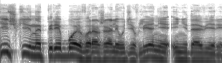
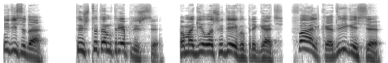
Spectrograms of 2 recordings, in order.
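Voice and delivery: calling out orders; 9 semitones higher than usual. A narrator's reading. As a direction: hurry them up, yelling. Iskra shouts orders.

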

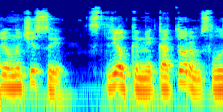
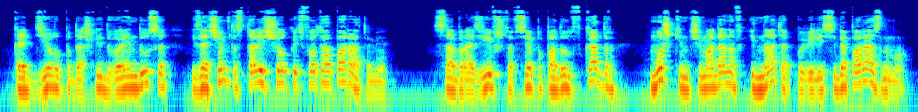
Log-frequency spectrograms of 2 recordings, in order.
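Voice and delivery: usual speaking voice

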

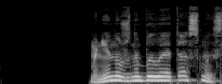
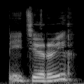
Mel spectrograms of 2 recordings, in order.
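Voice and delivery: «Пятерых?» rising at the end as a question; surprised echo question; 2 semitones higher than usual. Acted. Grandson startled to hear of five children, surprised question.

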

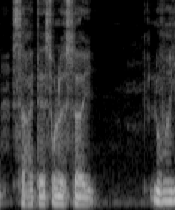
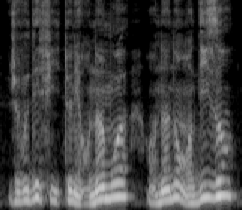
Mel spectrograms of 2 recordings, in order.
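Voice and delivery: raised, loud dare; boastful challenge; 5 semitones higher, 6 dB louder than usual. A narrator's reading. Old locksmith daring Malouin to find the trick, boastful. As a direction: throw down a proud challenge.

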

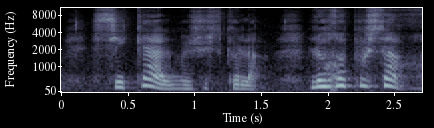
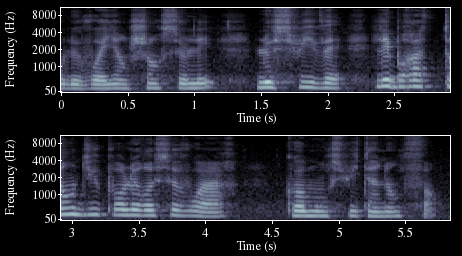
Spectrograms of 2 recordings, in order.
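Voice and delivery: usual speaking voice

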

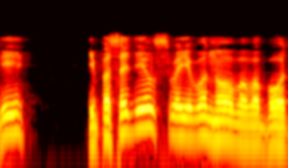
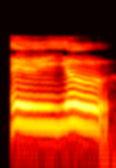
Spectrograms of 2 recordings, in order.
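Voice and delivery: parrot squawk; 13 semitones higher, 5 dB louder than usual. Acted. Parrot squawks when released.

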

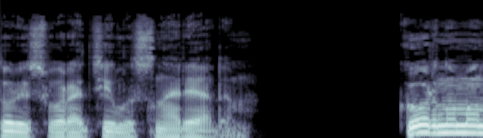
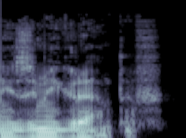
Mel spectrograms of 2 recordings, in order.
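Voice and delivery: ordinary delivery

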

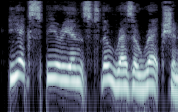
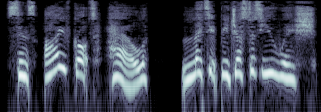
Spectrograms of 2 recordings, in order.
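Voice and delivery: innocent reply; 11 semitones higher than usual. A narrator's reading. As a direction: answer sweetly and naively. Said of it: "she innocently replied".

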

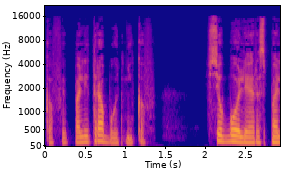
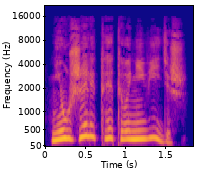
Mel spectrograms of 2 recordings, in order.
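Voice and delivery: loud, high exasperated cry; exclaiming; 8 semitones higher, 6 dB louder than usual. A narrator's reading. Misha urging Tumanov to see it, crying out. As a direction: raise the voice in disbelief. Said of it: "вскричал Миша".

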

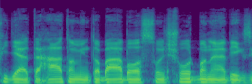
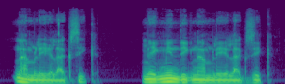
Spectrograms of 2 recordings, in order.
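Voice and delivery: ordinary delivery

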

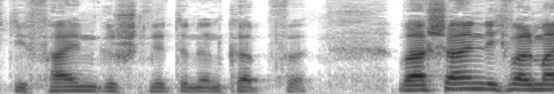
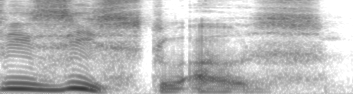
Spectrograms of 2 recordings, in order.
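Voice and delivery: siehst leaned on, slow and soft; slow hushed question, hitting siehst; stress on siehst; 7 dB quieter, much slower than usual. A narrator's reading. Wife to Heinrich, shocked, stressing siehst. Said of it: "Siehst betont".

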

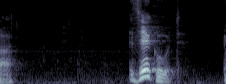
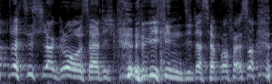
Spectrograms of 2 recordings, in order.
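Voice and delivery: hearty laugh, then talk through it; amused director laughing as he speaks; laughing delight; 8 semitones higher, 5 dB louder than usual. Acted. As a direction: laugh out loud and keep chuckling. Director delighted by prisoner's remark.

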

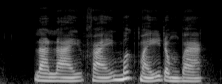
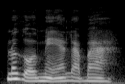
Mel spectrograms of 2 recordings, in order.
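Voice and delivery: usual speaking voice

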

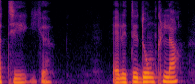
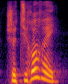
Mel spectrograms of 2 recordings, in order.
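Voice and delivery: loud, higher warning; raised-voice warning to an intruder; cried threat; 4 semitones higher, 6 dB louder than usual. A narrator's reading. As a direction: shout the threat. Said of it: "cria March".

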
